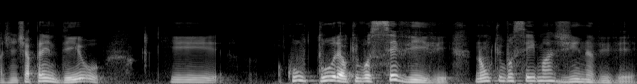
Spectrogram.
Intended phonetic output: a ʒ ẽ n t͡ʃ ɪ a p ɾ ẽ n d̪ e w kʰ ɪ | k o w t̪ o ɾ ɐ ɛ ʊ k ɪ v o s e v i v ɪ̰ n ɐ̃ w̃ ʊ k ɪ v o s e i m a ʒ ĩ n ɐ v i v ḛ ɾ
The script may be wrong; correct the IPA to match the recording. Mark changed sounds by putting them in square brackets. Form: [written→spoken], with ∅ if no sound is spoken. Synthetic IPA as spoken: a ʒ ẽ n t͡ʃ ɪ a p ɾ ẽ n d̪ e w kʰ ɪ | k [o→u] w t̪ [o→u] ɾ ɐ ɛ ʊ k ɪ v o s e v i v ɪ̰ n ɐ̃ w̃ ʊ k ɪ v o s e i m a ʒ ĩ n ɐ v i v ḛ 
